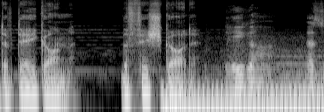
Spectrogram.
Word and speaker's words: Dagon: Dagon.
